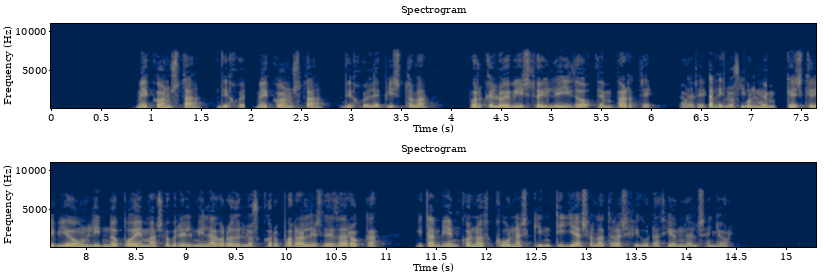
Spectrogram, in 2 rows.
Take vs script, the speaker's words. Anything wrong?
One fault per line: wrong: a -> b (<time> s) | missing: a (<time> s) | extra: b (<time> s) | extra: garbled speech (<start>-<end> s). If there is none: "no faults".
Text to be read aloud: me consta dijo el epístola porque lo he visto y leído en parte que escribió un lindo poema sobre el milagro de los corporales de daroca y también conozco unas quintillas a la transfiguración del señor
extra: me consta dijo (2.0 s)
extra: garbled speech (6.3-7.3 s)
